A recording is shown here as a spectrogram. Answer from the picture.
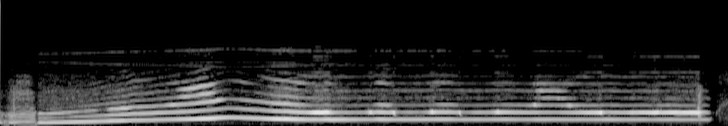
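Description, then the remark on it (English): A single sustained sung tone glides steadily upward in pitch for a few seconds, dips slightly, then holds a steady, bright, siren-like note for several more seconds before stopping abruptly. The voice performs a frequency sweep to find its own resonant frequency. “So as we do a frequency sweep, I can find the resonant frequency of my voice.”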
